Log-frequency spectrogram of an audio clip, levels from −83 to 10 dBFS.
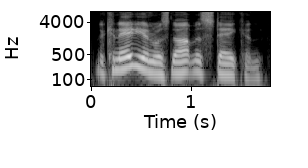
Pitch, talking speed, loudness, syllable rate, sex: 160 Hz, 170 wpm, -17 LUFS, 5.4 syllables/s, male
